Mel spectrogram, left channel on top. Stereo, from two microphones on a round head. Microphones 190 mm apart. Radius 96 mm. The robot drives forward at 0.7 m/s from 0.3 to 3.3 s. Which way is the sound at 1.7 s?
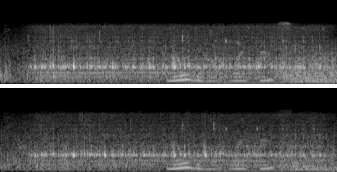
85° left.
